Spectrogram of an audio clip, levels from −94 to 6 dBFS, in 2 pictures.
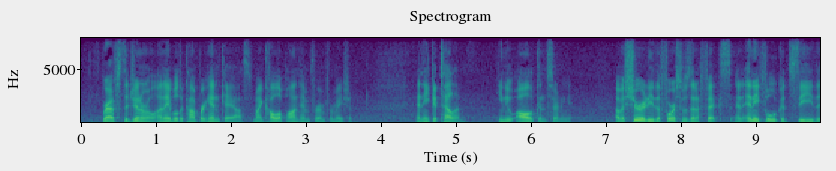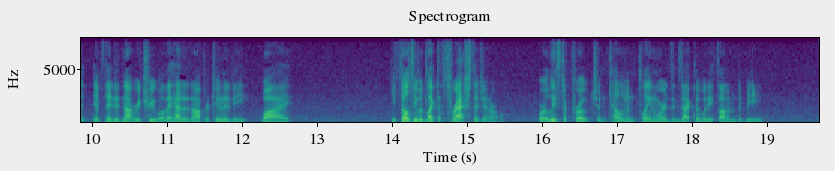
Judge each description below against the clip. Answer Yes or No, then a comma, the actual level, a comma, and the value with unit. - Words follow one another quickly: Yes, fast, 225 wpm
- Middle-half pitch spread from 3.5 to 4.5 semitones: Yes, average, 4.0 semitones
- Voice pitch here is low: Yes, low, 110 Hz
